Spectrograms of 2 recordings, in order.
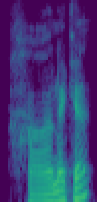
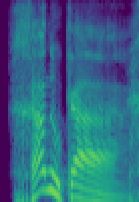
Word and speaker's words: Chanukah: Hanukkah? That's not how you say it. How do you say it? Chanukah.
